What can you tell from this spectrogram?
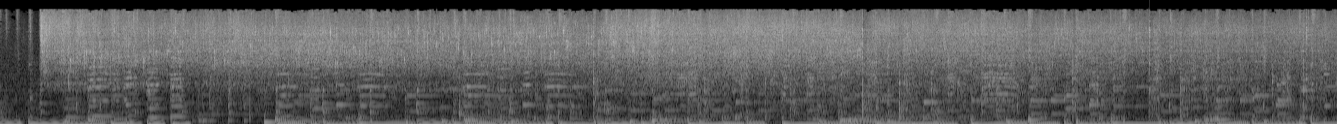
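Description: Chopped garlic sizzling as it fries in hot oil in a metal pot, stirred with a metal ladle. The steady sizzle starts about half a second in.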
